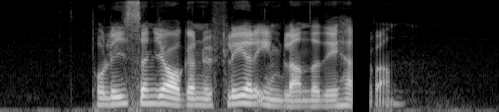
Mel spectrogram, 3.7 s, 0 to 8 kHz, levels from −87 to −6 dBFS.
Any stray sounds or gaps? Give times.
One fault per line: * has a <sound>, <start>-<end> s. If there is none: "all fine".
* has a dropout, 2.6-2.8 s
